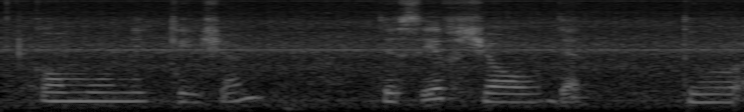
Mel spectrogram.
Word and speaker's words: communication: In the base word communicate, the primary stress falls on an earlier syllable, but when the suffixation is added, the stress moves to the syllable immediately before the suffix. This change results in the pronunciation communication.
